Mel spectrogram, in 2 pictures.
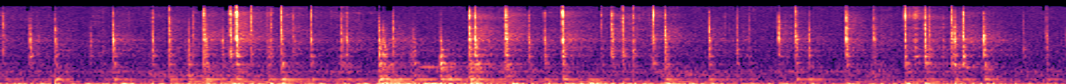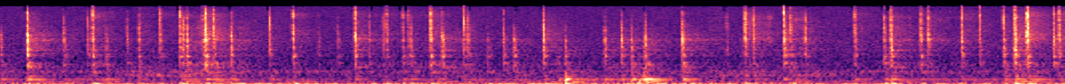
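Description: A tall clear plastic micellar water bottle, mostly full of pale liquid, is tapped and scratched on its sides with long acrylic nails. The result is a fast, steady patter of sharp, bright clicks that die away almost instantly, over faint scratching and a low hum.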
